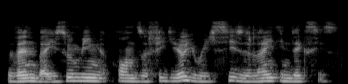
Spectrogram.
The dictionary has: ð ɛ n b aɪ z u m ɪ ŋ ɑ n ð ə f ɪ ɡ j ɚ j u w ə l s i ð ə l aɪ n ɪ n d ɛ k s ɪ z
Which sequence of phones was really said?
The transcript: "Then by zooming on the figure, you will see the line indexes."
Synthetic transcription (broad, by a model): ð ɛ n b aɪ z u m ɪ ŋ ɑ n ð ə f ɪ ɡ j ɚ j u w ə l s i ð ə l aɪ n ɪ n d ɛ k s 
